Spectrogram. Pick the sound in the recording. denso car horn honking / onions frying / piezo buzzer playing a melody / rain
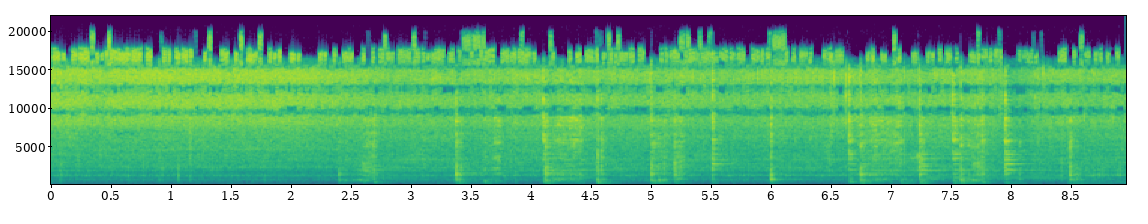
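onions frying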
